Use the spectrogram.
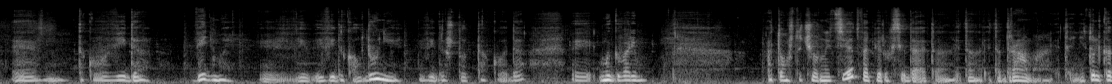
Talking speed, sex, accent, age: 155 wpm, female, native, 40-59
